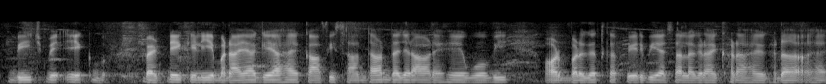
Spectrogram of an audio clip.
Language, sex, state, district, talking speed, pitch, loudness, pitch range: Angika, female, Bihar, Araria, 210 wpm, 105 Hz, -21 LUFS, 100-105 Hz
